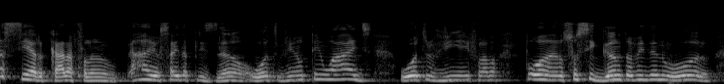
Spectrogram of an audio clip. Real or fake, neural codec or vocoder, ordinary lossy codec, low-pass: real; none; none; 7.2 kHz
